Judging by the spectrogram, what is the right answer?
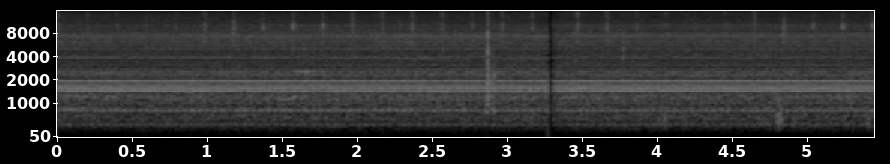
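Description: Steady hum with several high, unchanging whining tones over a faint hiss, with no change in speed or pitch.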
